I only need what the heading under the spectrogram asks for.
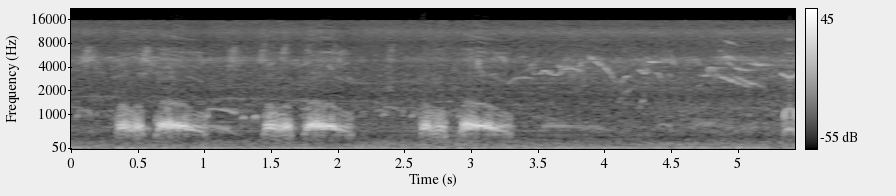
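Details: Spotted dove decoy calling while a wild small-voiced dove is lured down for capture; three low coo phrases, each a short note then a longer wavering one, followed by quiet with thin whistles of other birds.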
